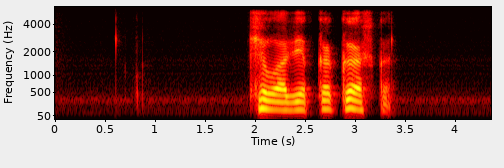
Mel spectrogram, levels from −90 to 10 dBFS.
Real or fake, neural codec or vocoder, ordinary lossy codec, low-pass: fake; autoencoder, 48 kHz, 32 numbers a frame, DAC-VAE, trained on Japanese speech; AAC, 48 kbps; 5.4 kHz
